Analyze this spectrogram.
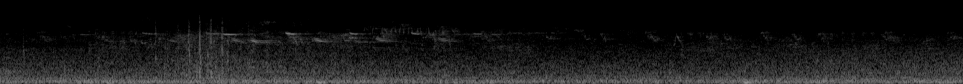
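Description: Quiet outdoor ambience: a steady low background rumble with faint, high bird chirps, busiest in the first half.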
